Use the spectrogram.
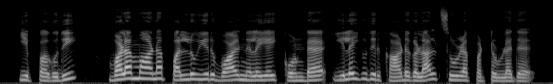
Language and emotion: Tamil, neutral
